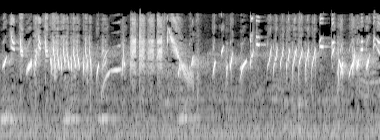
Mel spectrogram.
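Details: Wild-type (khalwi) European goldfinch song with batbata bursts, meant to set other goldfinches singing; continuous fast twittering, metallic rattled trills and sweeping slurred notes in quick succession.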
